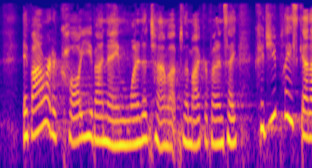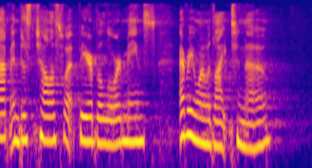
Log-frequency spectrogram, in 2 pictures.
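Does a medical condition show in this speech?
Yes: cleft lip and palate, severe.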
